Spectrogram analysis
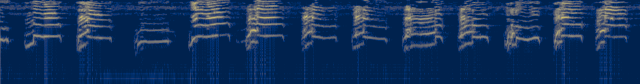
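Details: Sharp, high yelps from Golden Labrador puppies in a village, evenly spaced about two each second, each call rising quickly then dropping, with a brief faint hum in the background.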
